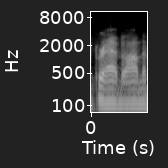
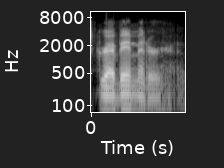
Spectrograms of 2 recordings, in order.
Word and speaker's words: gravimeter: eye you know I I always say it wrong it's gravimeter with a gr g-r-a-v-i-m-e-t-e-r gravimeter I think it's the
